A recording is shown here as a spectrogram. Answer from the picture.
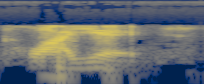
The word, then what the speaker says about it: Poirier: The beginning of his last name is actually making a pwa sound, P-W-A, in kind of English spelling. So the first syllable in his last name is pwa, and the R-I-E-R spelling makes a ye, so it's Poirier. So how you say his whole name is Vincent Poirier.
